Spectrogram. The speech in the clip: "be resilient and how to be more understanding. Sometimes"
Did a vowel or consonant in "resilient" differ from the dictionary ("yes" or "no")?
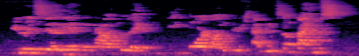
no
